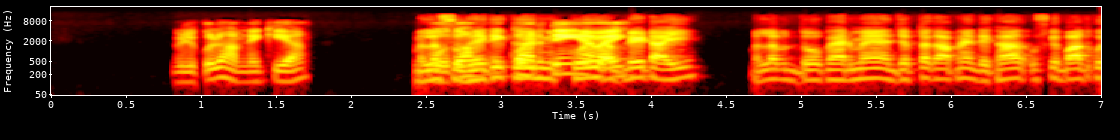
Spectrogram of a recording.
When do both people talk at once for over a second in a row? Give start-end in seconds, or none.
2.5-3.9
